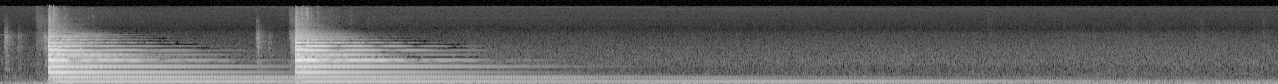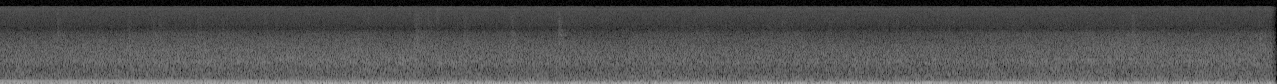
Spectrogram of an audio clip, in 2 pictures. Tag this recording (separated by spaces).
albert-clock belfast bell chime clock-tower ring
